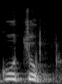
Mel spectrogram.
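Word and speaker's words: kucup: যদিও এই চিউমের অর্থাৎ চুমা দেওয়ার প্রকৃত মালয়েশিয়ান শব্দ হচ্ছে কুচুপ। আমি আবার বলছি। আমি এটা লিখে দিতাম তখন মনে ছিল না। কে ইউ সি ইউ পি। উচ্চারণ হবে কুচুপ। তবে এটা খুব বেশি ব্যবহার করা হয় না।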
